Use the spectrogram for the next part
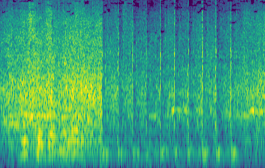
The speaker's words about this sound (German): Von den Verbleibenden quittierten die einen, vor allem Vertreter muslimischer Länder, die Worte des Iraners immer wieder mit tosendem Applaus, während andere Buhrufe wählten.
